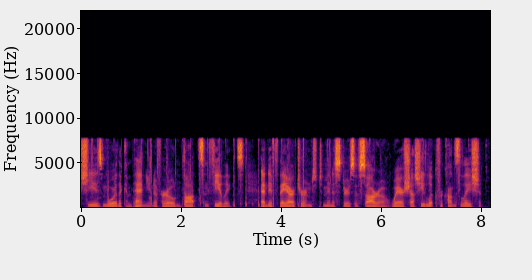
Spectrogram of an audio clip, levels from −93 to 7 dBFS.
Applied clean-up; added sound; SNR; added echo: neural mask model RNNoise.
